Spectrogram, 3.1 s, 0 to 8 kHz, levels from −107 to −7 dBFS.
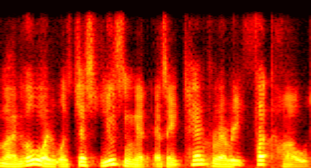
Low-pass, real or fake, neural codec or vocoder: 7.2 kHz; fake; codec, 16 kHz, 1 kbps, FreqCodec, smaller model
